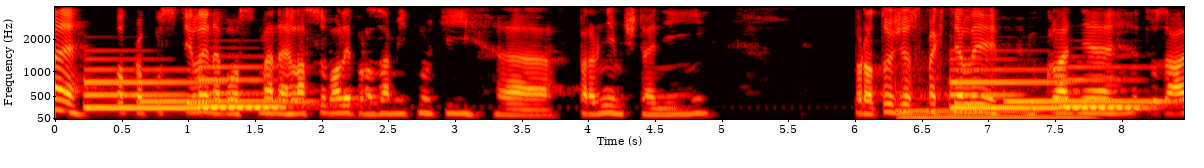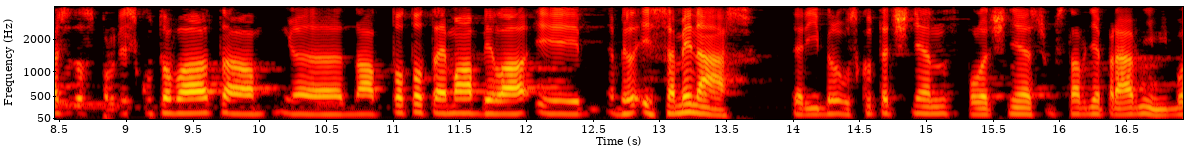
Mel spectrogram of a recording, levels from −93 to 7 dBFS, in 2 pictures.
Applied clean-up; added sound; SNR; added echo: classical method Wiener filter.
